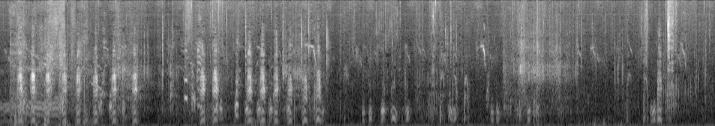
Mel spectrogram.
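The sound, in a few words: ducks quacking on a farm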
